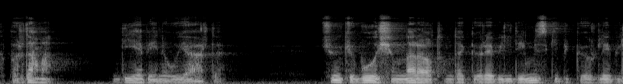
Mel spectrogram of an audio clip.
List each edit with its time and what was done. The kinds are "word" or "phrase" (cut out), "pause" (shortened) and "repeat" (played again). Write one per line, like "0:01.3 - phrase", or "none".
none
